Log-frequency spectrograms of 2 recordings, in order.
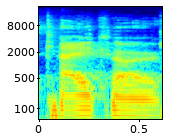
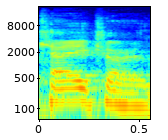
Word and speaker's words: Kako: Isaac Kako, am I pronouncing that right? No, I actually made a call to a friend who knows him before this, and he told me it's Keiko. Keiko, there we go.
